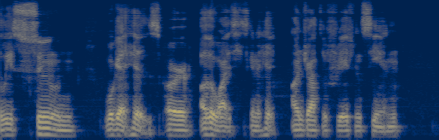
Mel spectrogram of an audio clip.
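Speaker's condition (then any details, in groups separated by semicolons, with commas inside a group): No condition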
